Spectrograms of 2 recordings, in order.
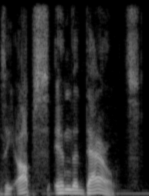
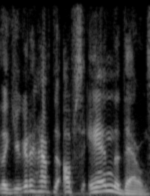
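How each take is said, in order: First: Slow emphatic repeat. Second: Said in the usual way. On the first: Real, not acted.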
